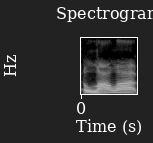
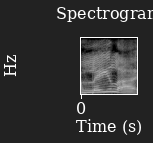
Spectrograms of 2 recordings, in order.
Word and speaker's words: Lala: proudest moment I'm here in the studio with Lala Baker from Philippines welcome to the show and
